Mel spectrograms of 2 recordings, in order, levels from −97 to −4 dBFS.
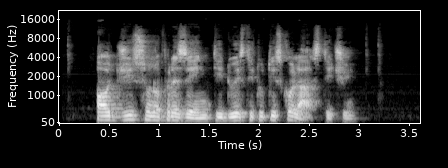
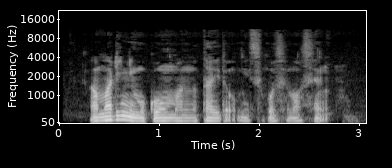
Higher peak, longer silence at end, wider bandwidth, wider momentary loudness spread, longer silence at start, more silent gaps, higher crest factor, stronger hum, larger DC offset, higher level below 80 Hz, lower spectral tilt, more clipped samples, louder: first, 0 dBFS vs -6 dBFS; first, 0.65 s vs 0.4 s; about the same, 12 kHz vs 11 kHz; second, 8 LU vs 13 LU; about the same, 0.4 s vs 0.3 s; neither; about the same, 18 dB vs 20 dB; neither; neither; second, -64 dBFS vs -48 dBFS; second, -4 dB/octave vs -7.5 dB/octave; neither; first, -18 LUFS vs -26 LUFS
